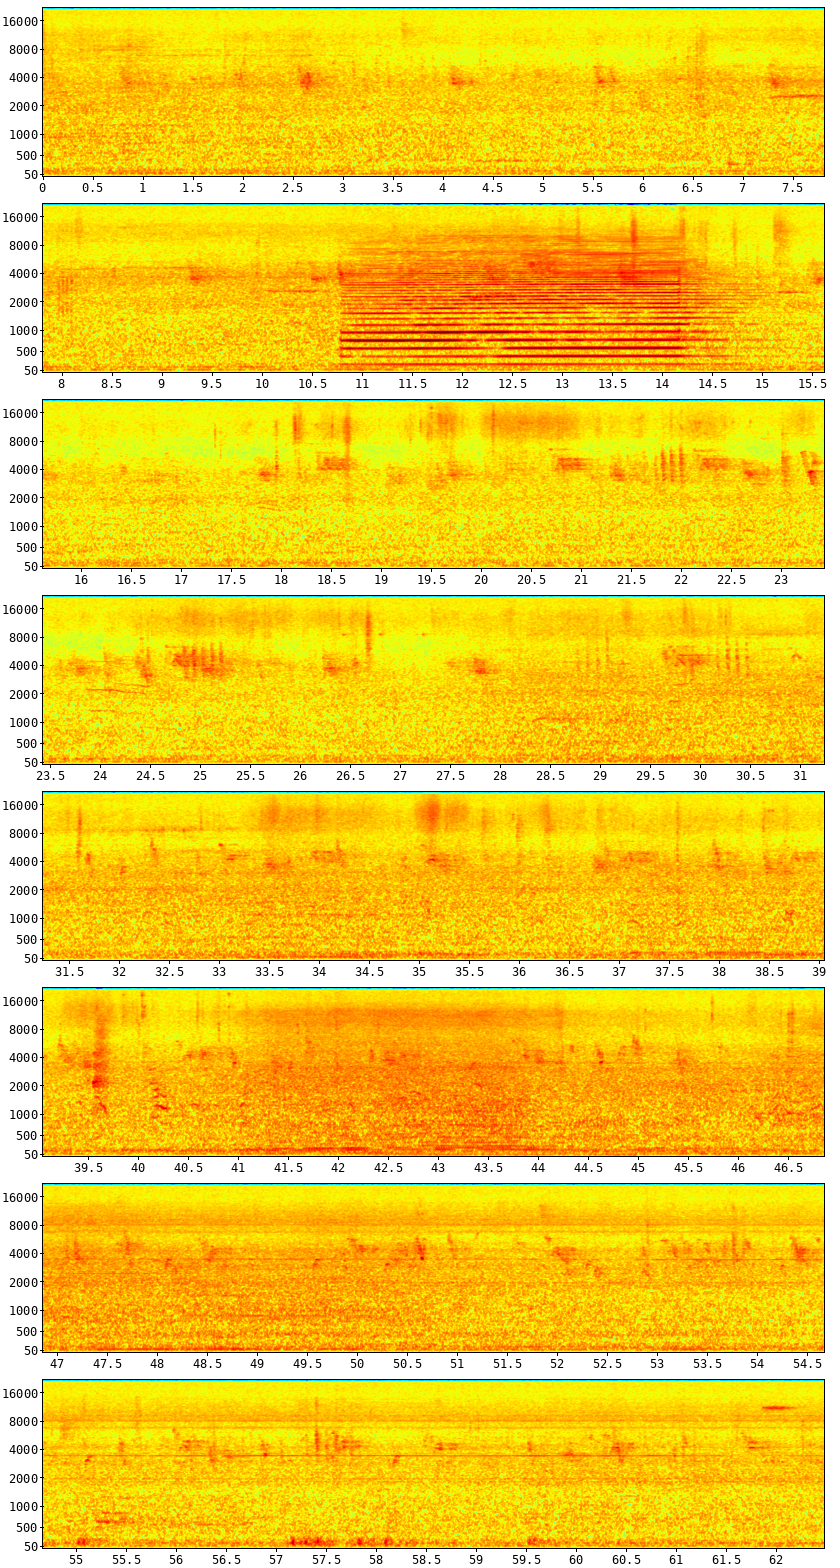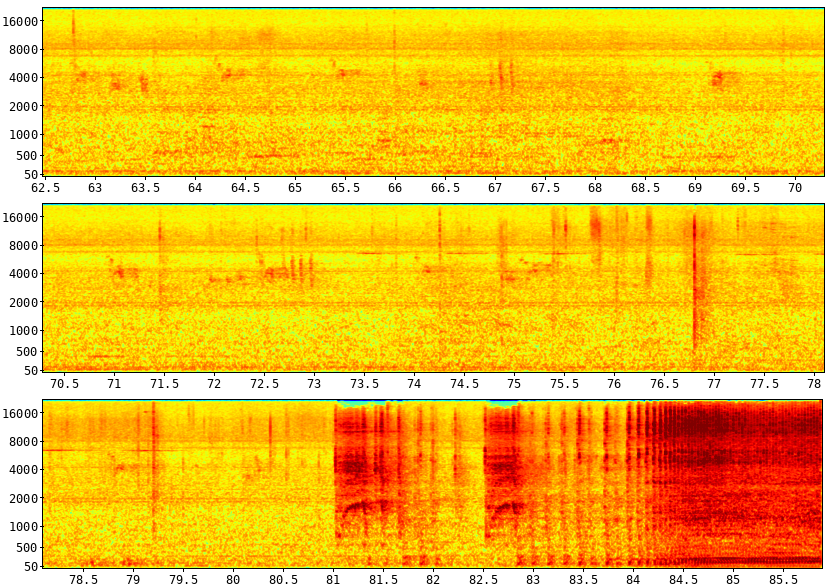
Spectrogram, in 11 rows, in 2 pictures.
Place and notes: Liuqiu Township, Taiwan - Near the harbor
Near the harbor, In the square in front of the temple, Cruises and Yachts, Whistle sound
Zoom H2n MS +XY
Pingtung County, Taiwan, 1 November, 09:03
